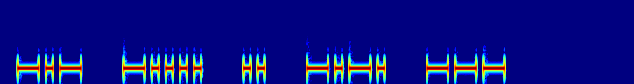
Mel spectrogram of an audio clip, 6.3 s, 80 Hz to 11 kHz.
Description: Morse code, heard as a keyed tone, about 17 wpm, spaced as for 12 wpm, 700 Hz. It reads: K6ICO
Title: USA Call Signs - 5 Characters - 2x Character Spacing - 17wpm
